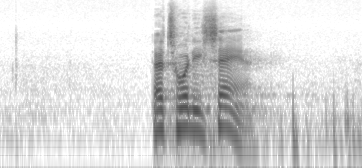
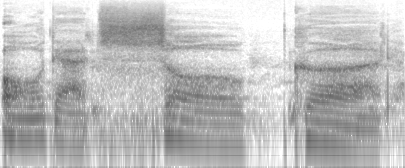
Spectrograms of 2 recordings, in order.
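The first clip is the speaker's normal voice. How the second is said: slow, breathy whisper of delight; hushed, savoring whisper; awed whisper; 10 semitones lower, 13 dB quieter, much slower than usual. Retold or imitated. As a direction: whisper it like the best bite ever. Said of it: "that you just go".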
